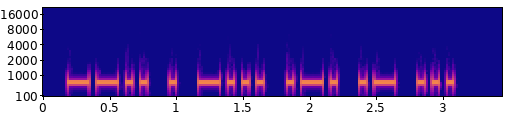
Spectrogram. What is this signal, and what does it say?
Morse code, heard as a keyed tone, about 22 wpm, 700 Hz. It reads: ZEBRAS
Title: Pangram Challenge v2 - 22wpm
